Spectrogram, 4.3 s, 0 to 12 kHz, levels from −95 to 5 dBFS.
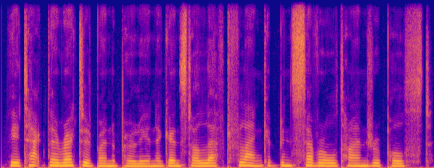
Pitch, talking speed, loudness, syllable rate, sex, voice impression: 190 Hz, 195 wpm, -16 LUFS, 6.0 syllables/s, female, feminine, adult-like, relaxed, weak, slightly soft, raspy, intellectual, calm, reassuring, elegant, slightly kind, modest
